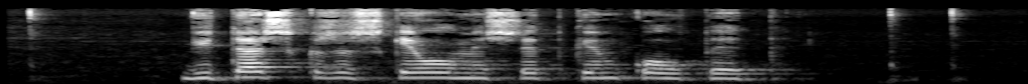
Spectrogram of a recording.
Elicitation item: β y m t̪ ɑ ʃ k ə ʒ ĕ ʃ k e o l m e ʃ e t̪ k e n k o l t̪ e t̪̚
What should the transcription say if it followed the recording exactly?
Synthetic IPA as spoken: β y t̪ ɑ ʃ k ə ʒ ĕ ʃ k e o l m e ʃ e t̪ k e m k o l t̪ e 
